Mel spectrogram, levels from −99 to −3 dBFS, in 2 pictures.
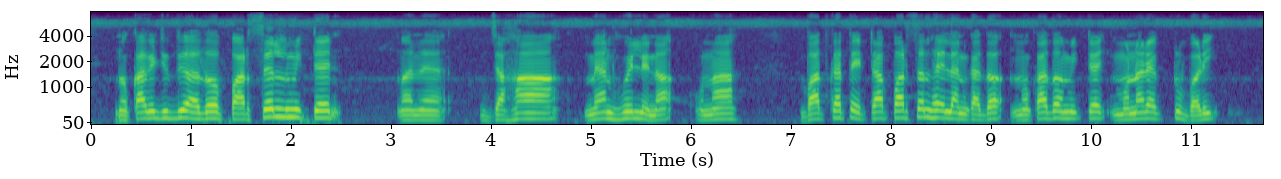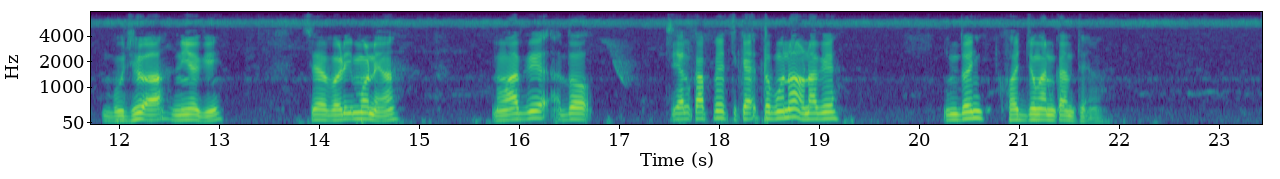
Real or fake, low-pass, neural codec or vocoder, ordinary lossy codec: real; 7.2 kHz; none; none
